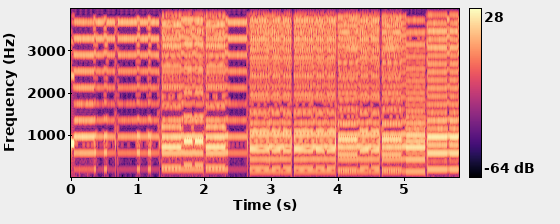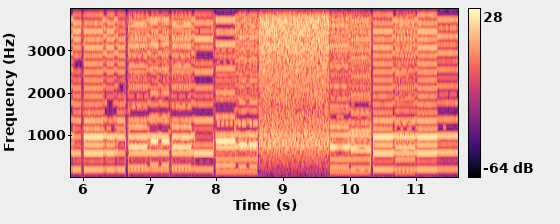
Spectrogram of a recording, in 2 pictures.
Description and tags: recording of a handheld game tronic device. i connected the device directly from the plate to the audio in of my computer. so the sound is kind of original. the batteries were little low, so the audio is mutated and sounds strange.
haribo, synthetic, saw, game, tronic, handheld, game-device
